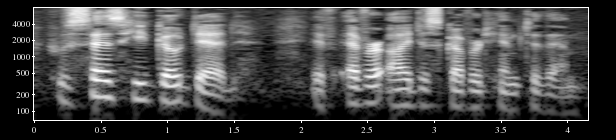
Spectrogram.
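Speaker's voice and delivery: lightly heightened poetry reading; poem reading. Acted. Poet reads his poem to the audience, measured and lightly heightened. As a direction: read the lines out with care to the audience.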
